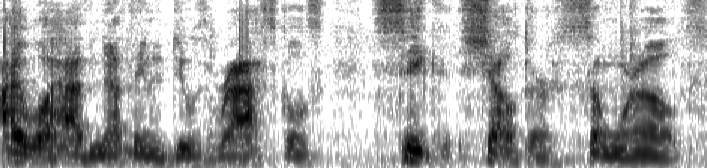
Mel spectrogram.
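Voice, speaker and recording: In a put-on character voice, a man speaks gruffly at a fairly slow pace and a medium pitch. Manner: surly, unfriendly.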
